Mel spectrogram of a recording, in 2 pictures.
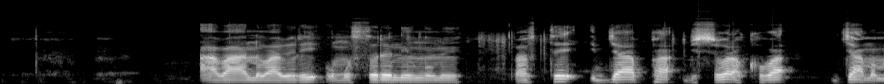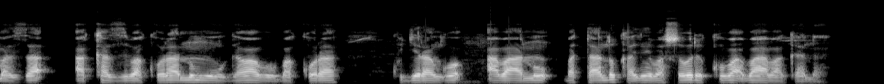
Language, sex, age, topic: Kinyarwanda, male, 18-24, health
